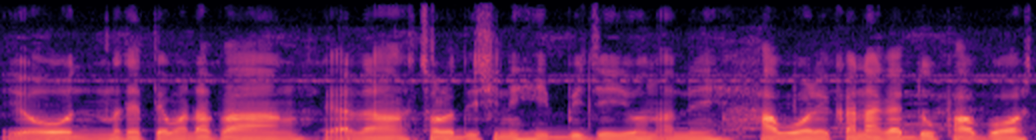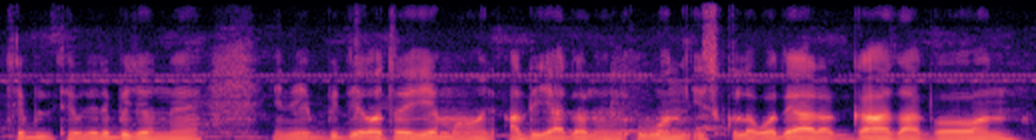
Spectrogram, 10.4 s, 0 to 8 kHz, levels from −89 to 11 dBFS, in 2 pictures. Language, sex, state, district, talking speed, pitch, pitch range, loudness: Chakma, male, Tripura, Dhalai, 175 wpm, 115 Hz, 115-120 Hz, -20 LUFS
